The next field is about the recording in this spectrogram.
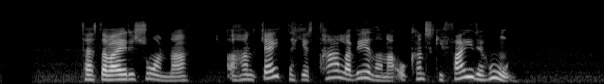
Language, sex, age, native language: Icelandic, female, 30-39, Icelandic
